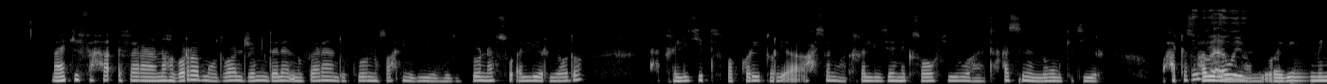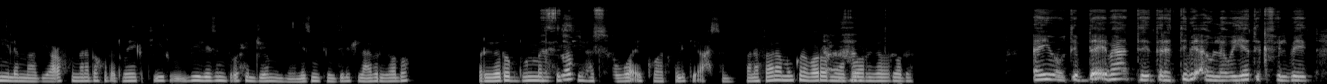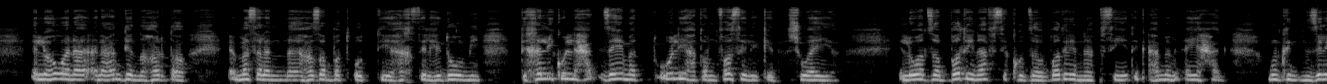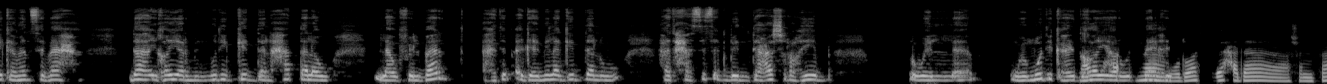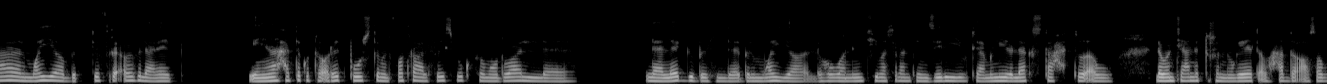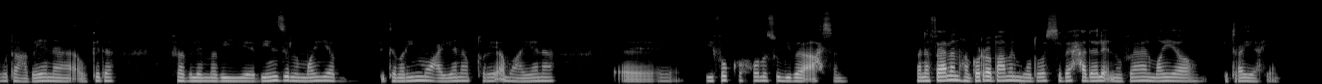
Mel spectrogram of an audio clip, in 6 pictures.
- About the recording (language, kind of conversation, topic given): Arabic, advice, إزاي اعتمادك الزيادة على أدوية النوم مأثر عليك؟
- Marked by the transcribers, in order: tapping; in English: "الgym"; in English: "الgym"; in English: "مودِك"; in English: "ومودِك"; in English: "post"; in English: "relax"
